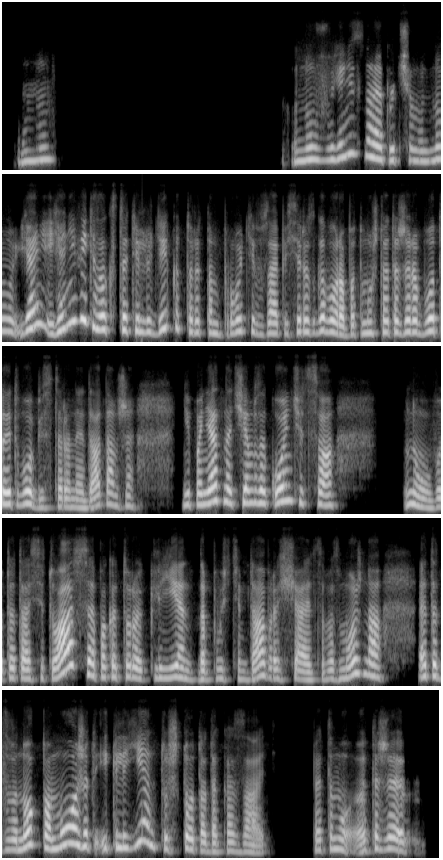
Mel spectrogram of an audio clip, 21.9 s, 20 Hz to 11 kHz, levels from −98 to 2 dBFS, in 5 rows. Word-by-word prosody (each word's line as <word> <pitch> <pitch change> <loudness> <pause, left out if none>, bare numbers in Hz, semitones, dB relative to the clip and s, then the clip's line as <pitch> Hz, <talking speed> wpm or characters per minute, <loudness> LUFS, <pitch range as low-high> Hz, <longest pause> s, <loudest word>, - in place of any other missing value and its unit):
Мгм. 215 +5 -7 2.3
Ну, 215 +4 -1
в 225 0 -8
я 250 +3 -2
не 340 +5 -2
знаю 290 -8 +1
почему, 220 -1 -6
но 230 +4 -3
я 275 +7 +3
я 260 - +1
не 425 +8 +1
видела, 325 - +5
кстати, 260 -1 0
людей, 230 +4 -1
которые 280 -8 -5
там 210 -3 -5
против 230 +2 -4
записи 200 +2 -1
разговора, 225 -4 +2
потому 200 +4 -4
что, 210 +2 -2
это 220 0 +1
же 225 +2 +2
работает 230 +1 +4
в 210 - -5
обе 220 -9 +2
стороны, 165 -1 -4
да, 160 +6 +1
там 215 -1 -3
же 190 0 -9 0.4
непонятно 235 +6 +3
чем 250 +1 +1
закончится. 245 -4 +1 0.7
Ну, 200 -8 -1
вот 170 +5 -4
эта 185 -2 +1
ситуация, 195 - +4
по 205 - -1
которой 205 -2 -1
клиент, 190 -1 -2
допустим, 165 0 -6
да, 225 - +3
обращается. 160 -6 -3
Возможно, 210 - 0 0.3
этот 215 0 0
звонок 225 +11 +2
поможет 260 +4 +4
и 225 - -6
клиенту 240 - -1
что-то 200 -6 0
доказать, 160 - -5 0.4
поэтому 190 +2 -4
это 225 - -4
же 215 +2 -1
м 175 - -13
215 Hz, 150 wpm, -23 LUFS, 190-245 Hz, 2.3 s, видела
